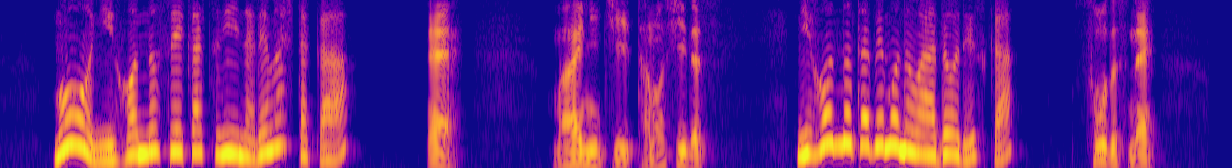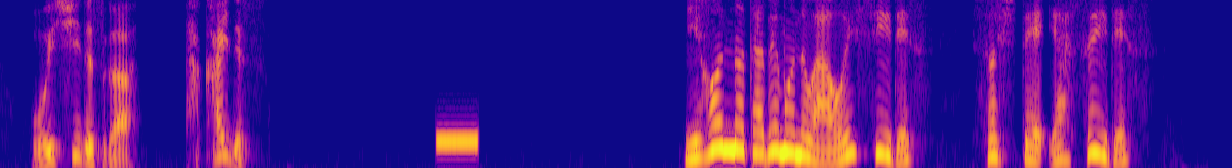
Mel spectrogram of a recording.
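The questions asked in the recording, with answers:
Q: 日本の食べ物はおいしいです。そして安いです。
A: ×(おいしいですが高いです)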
